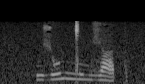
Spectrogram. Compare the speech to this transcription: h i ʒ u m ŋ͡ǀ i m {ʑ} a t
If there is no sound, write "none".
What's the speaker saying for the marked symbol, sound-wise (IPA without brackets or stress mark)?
ʑ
